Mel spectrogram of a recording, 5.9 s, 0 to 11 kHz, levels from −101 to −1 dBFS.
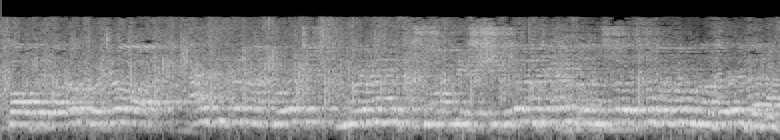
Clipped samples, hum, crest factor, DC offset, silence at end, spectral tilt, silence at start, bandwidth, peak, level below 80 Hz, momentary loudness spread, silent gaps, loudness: under 0.1%; none; 12 dB; under 0.1%; 0 s; -3.5 dB/octave; 0 s; 8 kHz; -6 dBFS; -58 dBFS; 2 LU; none; -18 LUFS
